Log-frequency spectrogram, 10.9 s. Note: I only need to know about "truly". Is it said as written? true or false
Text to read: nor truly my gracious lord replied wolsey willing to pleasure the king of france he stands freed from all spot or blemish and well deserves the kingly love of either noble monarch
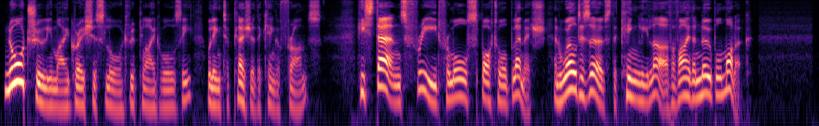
true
